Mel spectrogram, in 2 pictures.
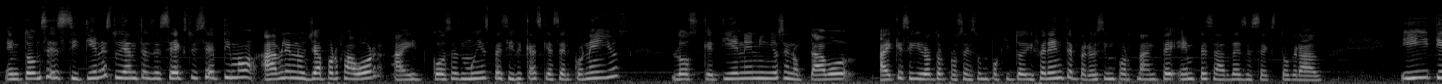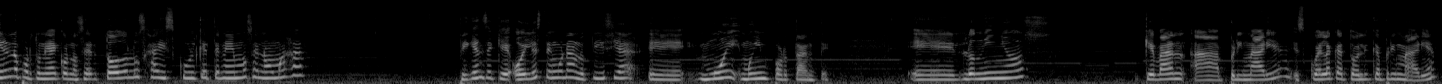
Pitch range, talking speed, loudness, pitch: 235-290 Hz, 160 wpm, -32 LUFS, 255 Hz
